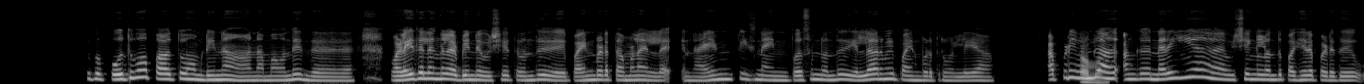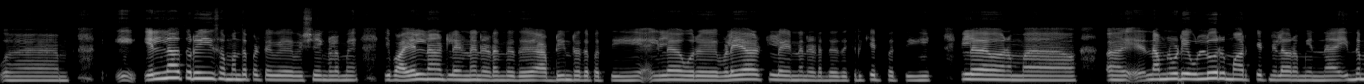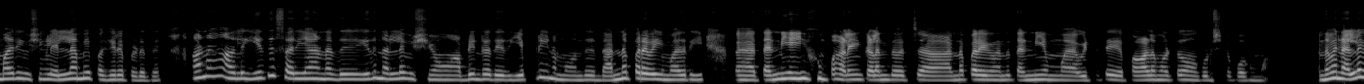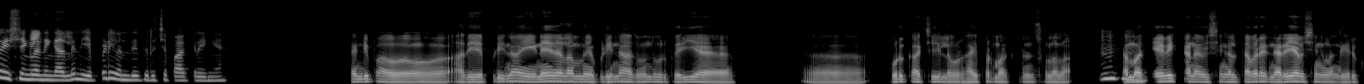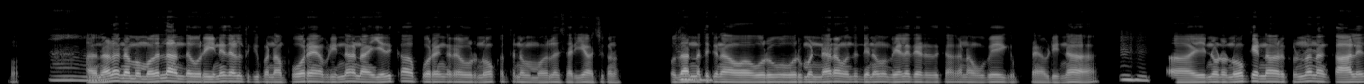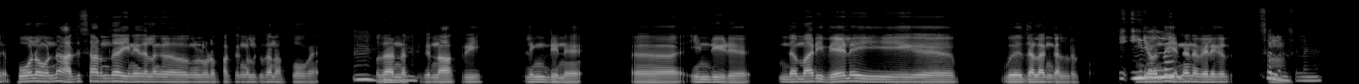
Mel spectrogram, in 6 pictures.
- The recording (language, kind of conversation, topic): Tamil, podcast, வலைவளங்களிலிருந்து நம்பகமான தகவலை நீங்கள் எப்படித் தேர்ந்தெடுக்கிறீர்கள்?
- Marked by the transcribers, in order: in English: "நைன்டிஸ் நைன் பர்சண்ட்"; laughing while speaking: "தண்ணியையும் பாலையும்"; in English: "ஹைப்பர் மார்க்கெட்டுன்னு"; drawn out: "வேலை"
